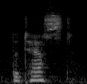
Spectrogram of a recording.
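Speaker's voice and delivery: ordinary delivery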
